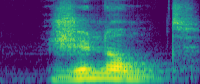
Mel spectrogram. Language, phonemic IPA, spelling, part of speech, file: Dutch, /ʒəˈnɑnt/, gênant, adjective, Nl-gênant.ogg
- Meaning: embarrassing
